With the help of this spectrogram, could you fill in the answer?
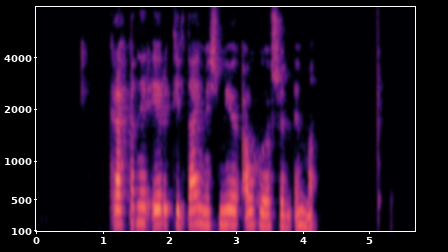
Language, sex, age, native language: Icelandic, female, 40-49, Icelandic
